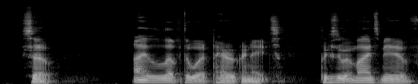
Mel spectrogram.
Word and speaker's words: peregrinate: And our final word for today is peregrinate. Peregrinate. That's spelled P-E-R-E, para, G-R-I-N-A-T-E, grinate, peregrinate.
